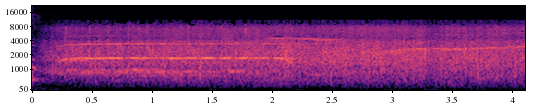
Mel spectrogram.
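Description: Audience applauding in answer to a vote, with long steady whistles held over the clapping; one whistle rises slowly a little past the middle.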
